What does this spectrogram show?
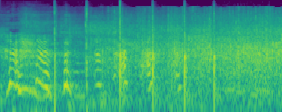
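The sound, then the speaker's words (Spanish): One person claps their hands in a steady rhythm, about seven sharp claps evenly spaced, while a voice laughs and speaks briefly at the start. “Ahora sí que es donde tengo que aplaudir yo.”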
